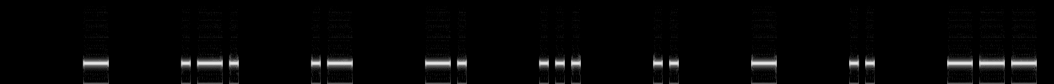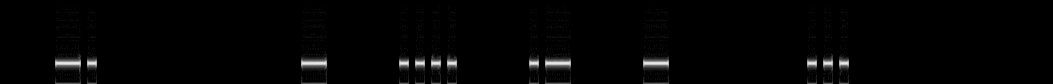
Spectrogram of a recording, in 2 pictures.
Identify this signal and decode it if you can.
Morse code, heard as a keyed tone, about 15 wpm, spaced as for 8 wpm, 1000 Hz. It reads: TRANSITION THAT S
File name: qotdfiles / 8wpm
